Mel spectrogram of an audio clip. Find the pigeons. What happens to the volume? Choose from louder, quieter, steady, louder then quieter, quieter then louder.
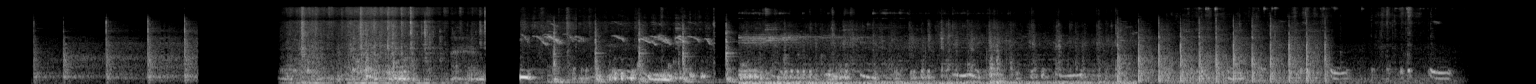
quieter.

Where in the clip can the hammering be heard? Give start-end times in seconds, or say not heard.
0.3-2.0, 5.5-7.5, 11.2-13.3.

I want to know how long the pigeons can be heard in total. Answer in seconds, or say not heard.
12 s.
